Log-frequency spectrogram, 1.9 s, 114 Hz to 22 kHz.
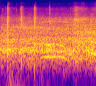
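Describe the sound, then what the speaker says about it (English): Fans on the Jackson Olin side cheer loudly at a 2018 high school football game against Minor, a dense wash of shouts and whoops. "As the crowd goes crazy on the J.O."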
